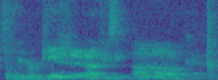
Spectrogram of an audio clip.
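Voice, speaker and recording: The speaker, a male math lecturer, has a loud voice pitched slightly high and a laid-back, conversational manner. He thinks as he talks, backtracks mid-sentence, and says um during pauses. He sounds far away in a very echoey room with faint noise.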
